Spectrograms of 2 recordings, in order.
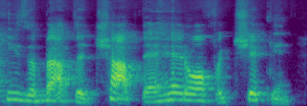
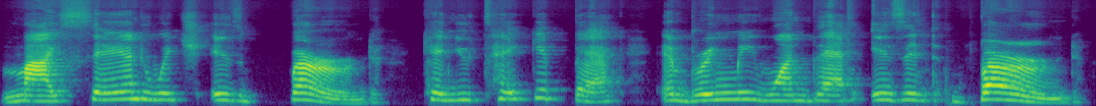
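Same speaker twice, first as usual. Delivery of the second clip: very slow, stern, louder on burned; 5 dB louder, much slower than usual. Retold or imitated. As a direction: spell it out sternly, word by word. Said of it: "He finally said in a stern voice".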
